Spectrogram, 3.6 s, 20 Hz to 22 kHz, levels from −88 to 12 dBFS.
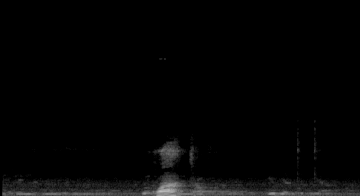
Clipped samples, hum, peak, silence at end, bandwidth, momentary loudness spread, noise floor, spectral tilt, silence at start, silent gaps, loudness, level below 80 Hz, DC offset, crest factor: under 0.1%; none; -10 dBFS; 0.75 s; 6.4 kHz; 28 LU; -56 dBFS; -6 dB/octave; 0.15 s; none; -25 LUFS; -70 dBFS; under 0.1%; 22 dB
